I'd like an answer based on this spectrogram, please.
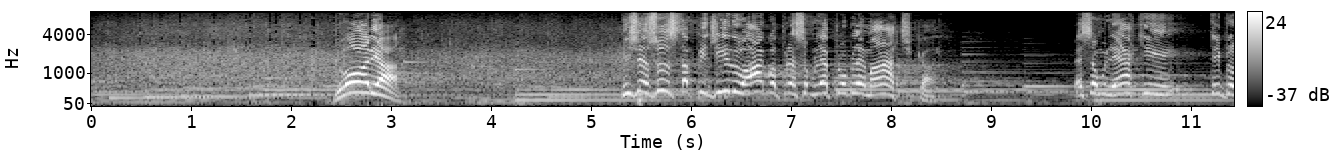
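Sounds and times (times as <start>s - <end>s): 
audience applauding: 0.0s - 7.2s
speech: 2.4s - 3.2s, 5.3s - 8.6s, 9.8s - 11.4s.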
